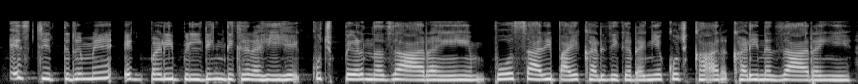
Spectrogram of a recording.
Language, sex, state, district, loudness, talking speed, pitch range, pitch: Hindi, female, Madhya Pradesh, Bhopal, -12 LUFS, 205 wpm, 215-245 Hz, 225 Hz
